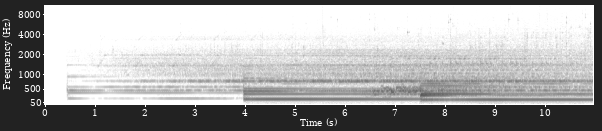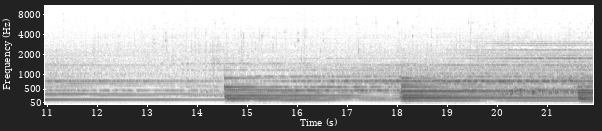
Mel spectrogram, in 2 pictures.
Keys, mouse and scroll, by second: 0.7-2.7 drag, 2.7-3.9 scroll up 5, 3.9 click, 4.4 space, 10.5 space, 12.2 click, 12.7 scroll down 6, 14.8 click, 15.9 click, 17.0 click, 19.0-21.9 drag.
